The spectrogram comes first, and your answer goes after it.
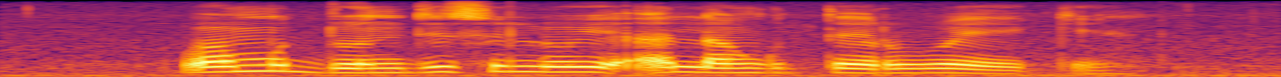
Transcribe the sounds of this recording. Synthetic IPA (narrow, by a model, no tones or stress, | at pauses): wʔamudondisilojiʔa̰laŋɡutɛɾiwɛːkɛ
